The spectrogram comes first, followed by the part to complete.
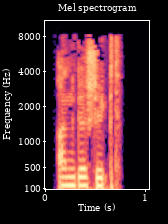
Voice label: "angeschickt", German; adjectives

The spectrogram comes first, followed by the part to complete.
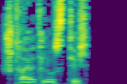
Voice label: "streitlustig", German; adjectives

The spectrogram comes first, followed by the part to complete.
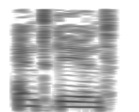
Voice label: "entgehend", German; adjectives

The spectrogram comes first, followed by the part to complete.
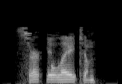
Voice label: "circulating", English; adjectives

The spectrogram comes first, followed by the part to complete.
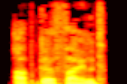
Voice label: "abgefeilt", German; adjectives

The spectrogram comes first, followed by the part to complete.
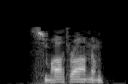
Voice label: "smoth-running", english; adjectives

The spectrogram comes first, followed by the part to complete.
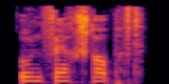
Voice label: "unverstopft", German; adjectives

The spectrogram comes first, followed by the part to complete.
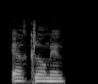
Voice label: "erklommen", German; adjectives

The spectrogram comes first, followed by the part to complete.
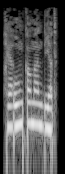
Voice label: "herumkommandiert", German; adjectives

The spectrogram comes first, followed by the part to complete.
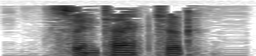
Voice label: "syntactic", English; adjectives

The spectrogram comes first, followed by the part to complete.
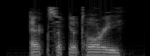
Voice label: "executory", english; adjectives

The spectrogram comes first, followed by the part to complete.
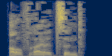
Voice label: "aufreizend", German; adjectives

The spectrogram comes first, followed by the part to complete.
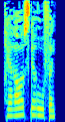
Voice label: "herausgerufen", German; adjectives

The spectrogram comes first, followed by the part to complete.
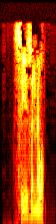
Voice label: "seasonal", English; adjectives

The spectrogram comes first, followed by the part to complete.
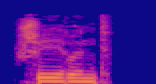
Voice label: "scherend", German; adjectives

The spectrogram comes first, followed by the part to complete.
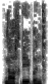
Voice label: "nachgebend", German; adjectives

